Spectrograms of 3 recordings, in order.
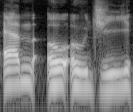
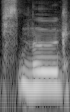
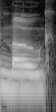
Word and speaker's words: Moog: but it's spelled M O O G, which everyone initially thinks is Moog, but no, it's pronounced Moog with like a long O, I guess.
